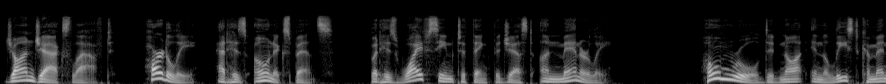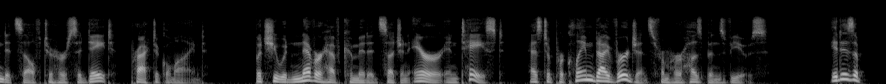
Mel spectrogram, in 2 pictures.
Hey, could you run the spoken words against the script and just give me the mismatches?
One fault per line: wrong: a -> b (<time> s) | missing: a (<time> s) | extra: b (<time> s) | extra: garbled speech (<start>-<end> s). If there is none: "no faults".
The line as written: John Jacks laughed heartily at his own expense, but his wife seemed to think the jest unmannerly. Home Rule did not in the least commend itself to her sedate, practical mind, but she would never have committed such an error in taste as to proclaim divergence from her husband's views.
extra: It is a (17.2 s)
